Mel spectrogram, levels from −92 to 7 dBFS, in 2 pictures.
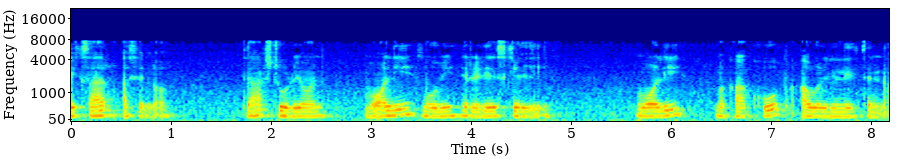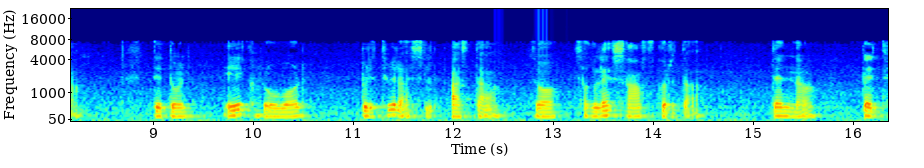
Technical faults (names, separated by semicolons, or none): block size mismatch (padded)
